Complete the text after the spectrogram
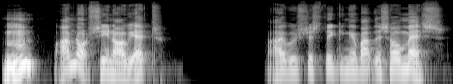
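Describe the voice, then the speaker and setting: A man's voice: high voice, expressive, moderate pace, gravelly. An actor playing a troubled, blustery old attorney in a video game, with an old-fashioned, grandfatherly way of talking. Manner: blustering, old-fashioned, stammering when flustered. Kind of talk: dramatic video game character acting.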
